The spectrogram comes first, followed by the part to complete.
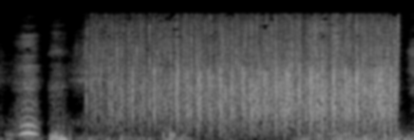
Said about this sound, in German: Kannst du mal Applaus einspielen, finde ich.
